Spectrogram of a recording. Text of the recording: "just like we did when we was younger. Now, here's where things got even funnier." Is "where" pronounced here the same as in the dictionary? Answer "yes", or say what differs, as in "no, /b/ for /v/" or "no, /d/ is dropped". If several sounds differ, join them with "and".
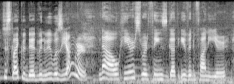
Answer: yes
